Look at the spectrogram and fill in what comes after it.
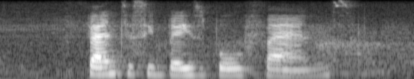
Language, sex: English, female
